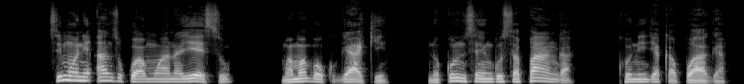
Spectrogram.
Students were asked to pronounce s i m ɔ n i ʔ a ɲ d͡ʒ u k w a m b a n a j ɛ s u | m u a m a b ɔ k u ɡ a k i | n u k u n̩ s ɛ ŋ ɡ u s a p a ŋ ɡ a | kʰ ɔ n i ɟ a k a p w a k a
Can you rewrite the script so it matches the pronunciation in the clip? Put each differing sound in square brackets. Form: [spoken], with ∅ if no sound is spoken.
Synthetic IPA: s i m ɔ n i ʔ a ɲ d͡ʒ u k w a m [w] a n a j ɛ s u | m [w] a m a b ɔ k u ɡ a k i | n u k u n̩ s ɛ ŋ ɡ u s a p a ŋ ɡ a | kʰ ɔ n i ɟ a k a p w a [ɡ] a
